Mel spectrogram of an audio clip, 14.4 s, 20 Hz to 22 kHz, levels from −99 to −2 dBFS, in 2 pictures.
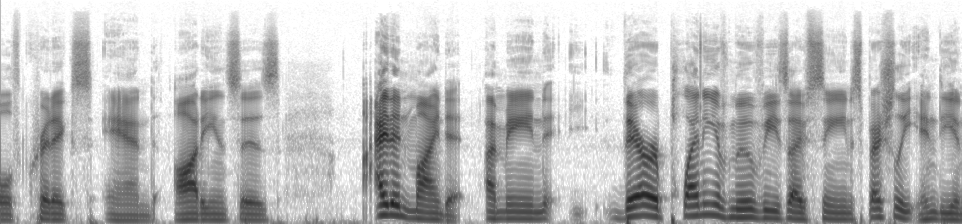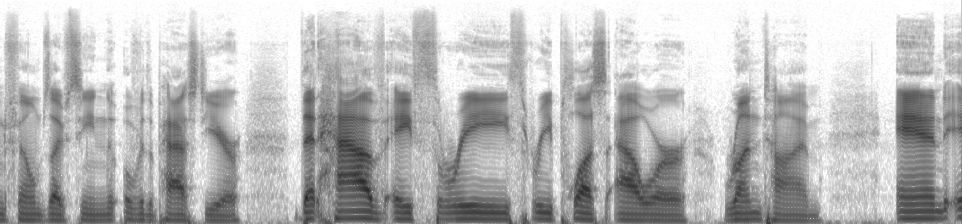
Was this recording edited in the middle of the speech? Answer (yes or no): no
